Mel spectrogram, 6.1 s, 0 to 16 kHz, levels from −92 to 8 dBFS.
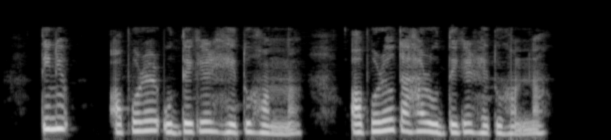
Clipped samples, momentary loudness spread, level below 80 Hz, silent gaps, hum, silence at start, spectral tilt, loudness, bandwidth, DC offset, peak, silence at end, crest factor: under 0.1%; 9 LU; -60 dBFS; none; none; 0.4 s; -7.5 dB/octave; -18 LUFS; 7.8 kHz; under 0.1%; -2 dBFS; 0.65 s; 16 dB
